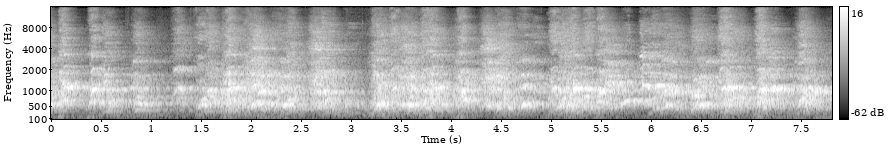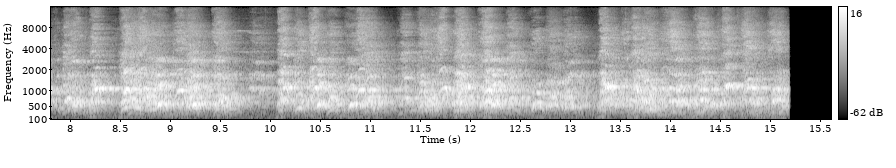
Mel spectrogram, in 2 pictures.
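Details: Shelter dogs barking together in a constant, chaotic chorus of deep and high barks, yelps and yips, about three per second, with brief lulls before the din cuts off abruptly near the end.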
